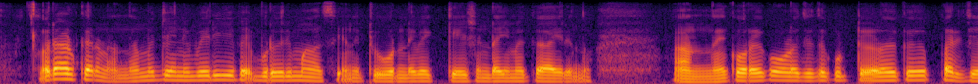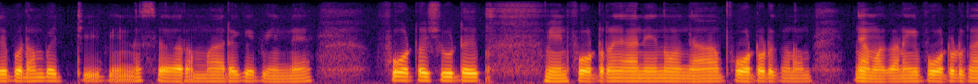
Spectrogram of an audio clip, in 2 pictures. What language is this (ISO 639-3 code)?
mal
